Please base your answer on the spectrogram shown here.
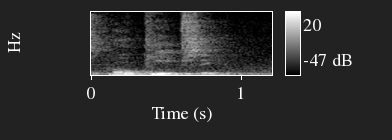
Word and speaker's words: Poughkeepsie: He said, no, Daddy, it's Poughkeepsie. I said, well, no, it's spelled, but it's pronounced Poughkeepsie.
